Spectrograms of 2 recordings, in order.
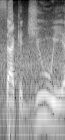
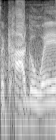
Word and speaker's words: Sacajawea: gonna go hike Sacajawea that's right I said sack of jewy I know a lot of people say it's a cago way uh there's other ways to say it but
